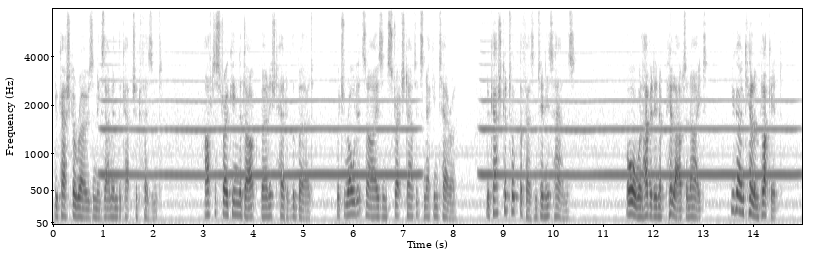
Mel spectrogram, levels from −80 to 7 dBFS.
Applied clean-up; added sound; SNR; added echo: none; Trumpet; 5 dB; none.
